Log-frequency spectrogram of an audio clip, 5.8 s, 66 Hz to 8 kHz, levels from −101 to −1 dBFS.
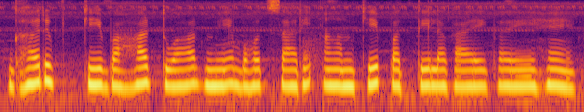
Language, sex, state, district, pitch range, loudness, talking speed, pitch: Hindi, female, Jharkhand, Ranchi, 200-215 Hz, -14 LUFS, 135 wpm, 205 Hz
